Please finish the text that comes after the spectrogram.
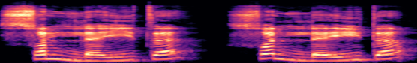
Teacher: لام سختی سے، یا لین اور تا باریک پڑھیں گے ، تا پہ زبر ہے۔ صلیت علی ابراہیم، علی ابراہیم، عین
